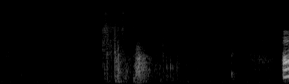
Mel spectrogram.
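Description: Paper rustles as a book page is turned.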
